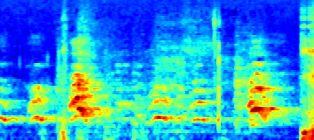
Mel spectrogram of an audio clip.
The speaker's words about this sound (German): Irgendwo in der Ferne hören sie einen Hund bellen.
